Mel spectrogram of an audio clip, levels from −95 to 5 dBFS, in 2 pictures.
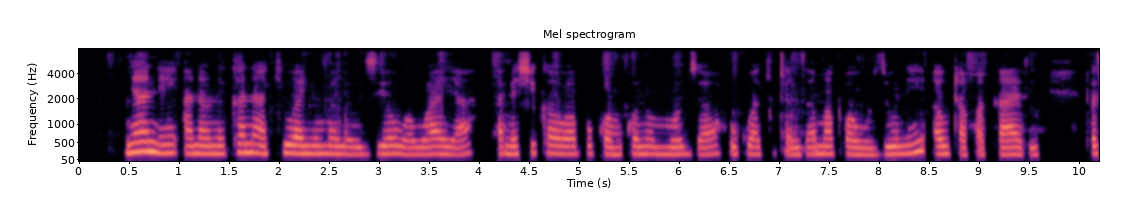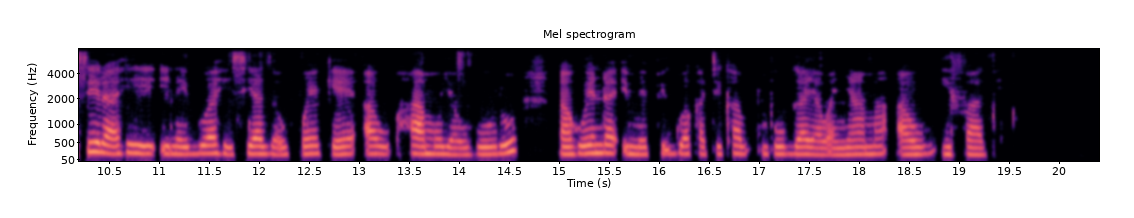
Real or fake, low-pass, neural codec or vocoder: real; 7.2 kHz; none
